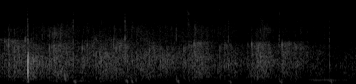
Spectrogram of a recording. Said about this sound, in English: Amen. Can we honor the Lord and just say thank you through a clapping of hands?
